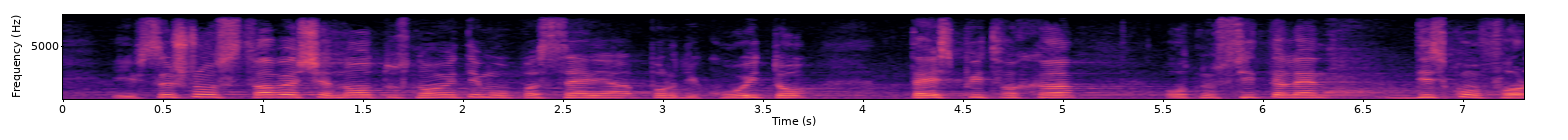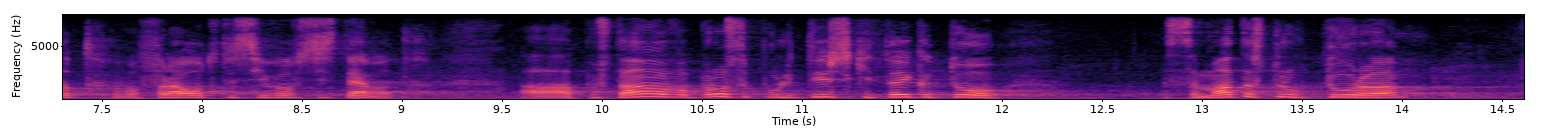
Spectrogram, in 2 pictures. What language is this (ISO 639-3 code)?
bul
